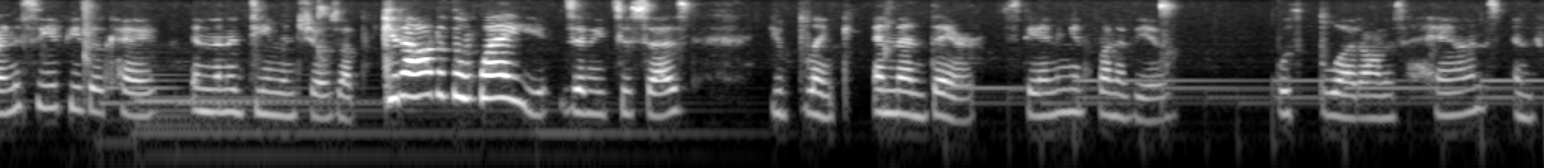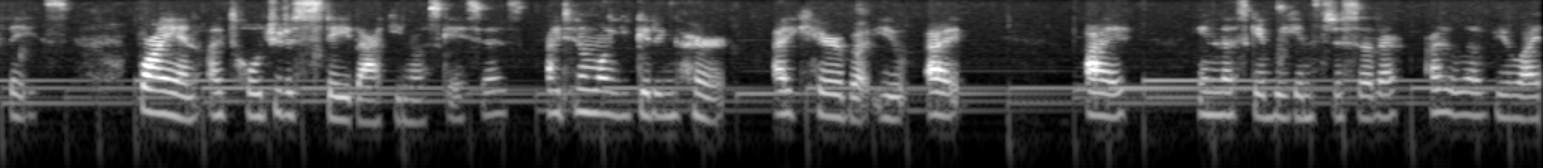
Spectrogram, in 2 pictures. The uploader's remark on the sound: Im very sorry about the quality in this episode my mic broke so I was using my old Mic and that one is old and bad.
